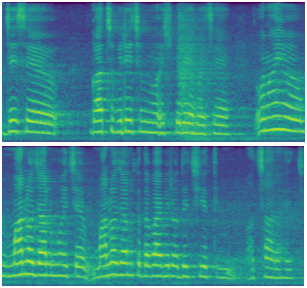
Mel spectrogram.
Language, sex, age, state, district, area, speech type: Maithili, female, 45-60, Bihar, Begusarai, rural, spontaneous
